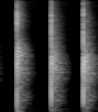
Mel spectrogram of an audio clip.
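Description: Three separate sharp claps spaced evenly in a quiet room, a short deliberate burst of applause on a sports talk show.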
